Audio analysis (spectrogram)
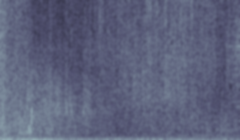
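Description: Fiery Confringo spell blast in Hogwarts Legacy, a deep rumbling explosion up front that rolls on as a low, loud continuous boom.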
